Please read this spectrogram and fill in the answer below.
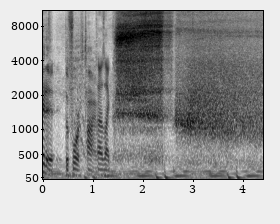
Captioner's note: breathes deeply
